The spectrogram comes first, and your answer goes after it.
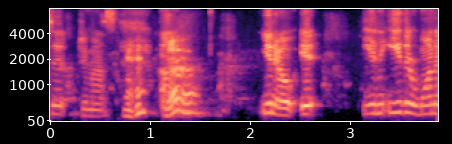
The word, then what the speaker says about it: Dumas: Is that how you pronounce it? Dumas.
